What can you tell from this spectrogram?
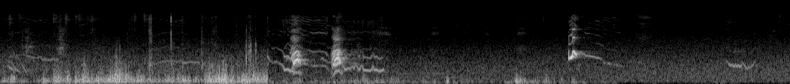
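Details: Several puppies give high wavering whines and three sharp yelps near the middle, after a stretch of low rustling and thumping; the last whines fade into quiet.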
